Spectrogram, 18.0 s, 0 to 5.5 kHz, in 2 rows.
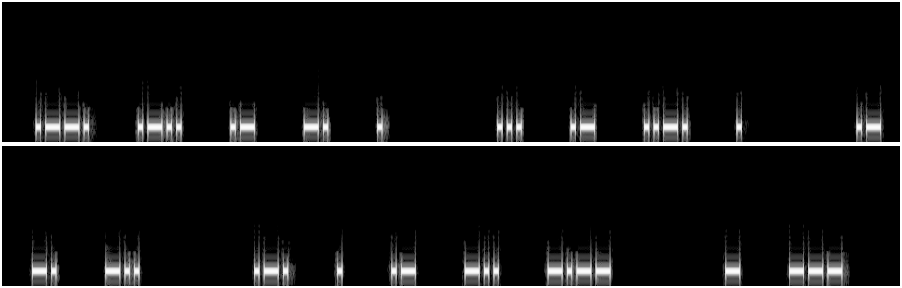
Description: Morse code, heard as a keyed tone, about 25 wpm, spaced as for 13 wpm, 600 Hz. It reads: PLANE SAFE AND READY TO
